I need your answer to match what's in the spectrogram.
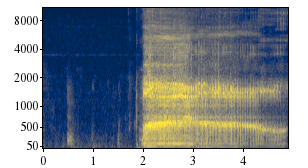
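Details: Deliberate burping kept on the quiet side; one long, loud, rumbling burp lasting about three seconds, preceded by a brief swallow and faint clicks.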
